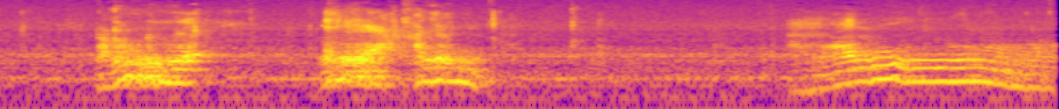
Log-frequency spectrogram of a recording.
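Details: A cat in pain, suffering from stomatitis, gives three short strained vocalizations: two gargled, broken cries close together, then a longer wavering cry that rises and settles into a steady tone, in a quiet indoor room.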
